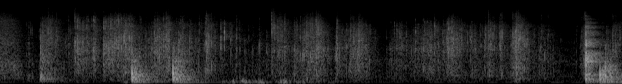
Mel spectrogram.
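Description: Irregular crinkling and rustling of a plastic zip bag holding a power cable as it is handled and laid down, with a sharp tap near the end.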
